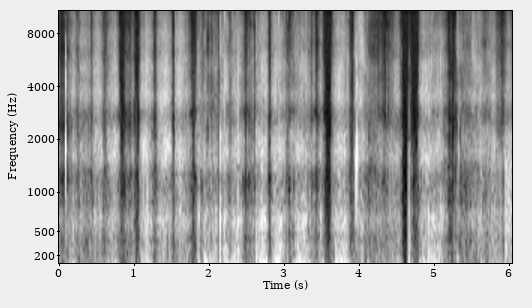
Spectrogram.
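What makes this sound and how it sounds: A bamboo ear pick scrapes inside the drilled hole of a stack of natural cork wine corks while fingers steady the cork. Soft, dry scratching and rustling comes in short repeated bursts, mostly low and muffled with brief bright flecks. The strokes stop and start with quick pauses between them.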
